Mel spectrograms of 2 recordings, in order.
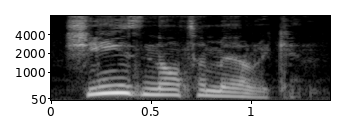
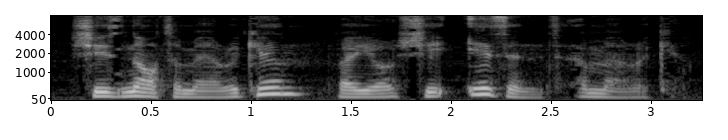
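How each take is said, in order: First: Slow, higher and louder with SHE punched; a slow, bold classroom model line with "She" stressed; emphatic model sentence. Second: Said in the usual way. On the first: Shown as a demonstration. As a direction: announce "She is not American" slowly and firmly, leaning on "She". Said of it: "full form set against repeat". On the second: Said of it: "repeat of the same sentence".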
